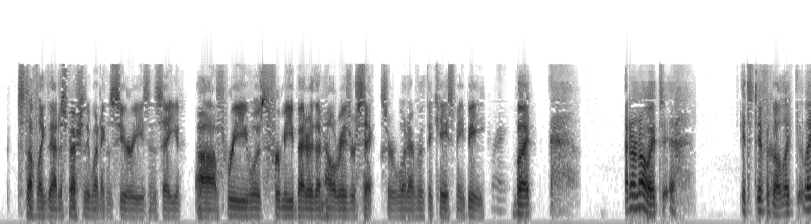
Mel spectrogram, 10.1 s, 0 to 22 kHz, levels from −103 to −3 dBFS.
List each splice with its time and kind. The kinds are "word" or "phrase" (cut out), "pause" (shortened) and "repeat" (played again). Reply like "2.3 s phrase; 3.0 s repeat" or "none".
1.3 s phrase; 2.2 s word; 2.7 s word; 5.3 s word; 6.1 s pause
